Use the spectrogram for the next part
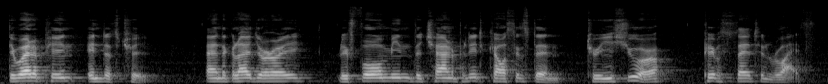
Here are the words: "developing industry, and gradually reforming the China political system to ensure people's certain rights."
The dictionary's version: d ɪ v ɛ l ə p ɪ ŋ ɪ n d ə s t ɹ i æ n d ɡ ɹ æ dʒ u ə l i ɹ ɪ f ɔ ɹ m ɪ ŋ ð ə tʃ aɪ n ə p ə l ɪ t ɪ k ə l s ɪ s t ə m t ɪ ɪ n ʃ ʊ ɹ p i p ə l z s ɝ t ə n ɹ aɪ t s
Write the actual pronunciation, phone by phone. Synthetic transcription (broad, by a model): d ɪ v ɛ l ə p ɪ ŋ ɪ n d ə s t ɹ i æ n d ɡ l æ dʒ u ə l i ɹ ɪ f ɔ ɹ m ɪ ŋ ð ə tʃ aɪ n ə p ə l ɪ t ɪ k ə l s ɪ s t ə m t ɪ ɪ n ʃ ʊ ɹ p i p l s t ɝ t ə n ɹ aɪ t s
